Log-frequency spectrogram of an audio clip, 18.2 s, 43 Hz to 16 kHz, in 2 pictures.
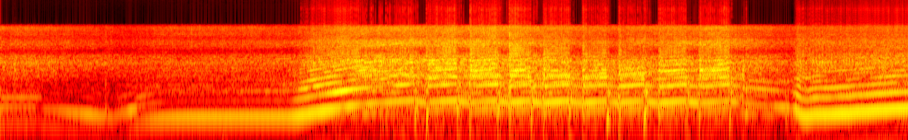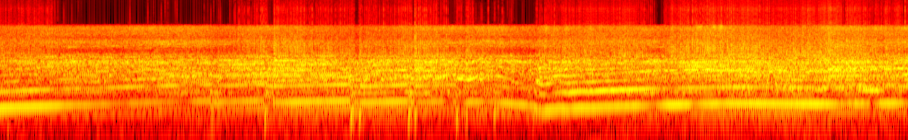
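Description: Small Suzuki 4x4's engine revving hard as it spins its wheels on water-covered ice. The revs climb steeply about three seconds in and hold high, then drop and climb again twice, around eight and fourteen seconds in.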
